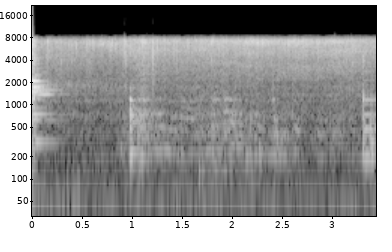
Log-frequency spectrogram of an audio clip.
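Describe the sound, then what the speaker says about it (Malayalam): Half a kilo of onions drops into hot oil for a chicken gravy, giving a loud, steady sizzle throughout, with a couple of brief utensil clatters near the start and end. "നമ്മൾ ഉള്ളി ഇട്ട് കൊടുക്കാം."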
